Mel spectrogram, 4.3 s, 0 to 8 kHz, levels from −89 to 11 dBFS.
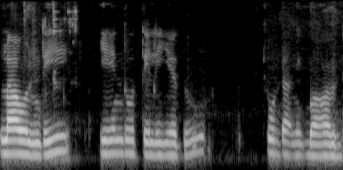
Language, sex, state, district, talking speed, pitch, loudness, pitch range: Telugu, female, Andhra Pradesh, Chittoor, 85 wpm, 185 Hz, -19 LUFS, 170-195 Hz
